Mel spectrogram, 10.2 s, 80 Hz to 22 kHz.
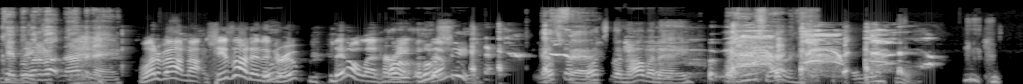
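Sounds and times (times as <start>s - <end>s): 
speech: 0.0s - 10.1s
loud raspy hoarse coughing: 4.7s - 9.5s.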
